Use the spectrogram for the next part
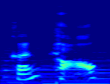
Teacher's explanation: hěn is originally a third tone, followed by hǎo which is also a third tone so hěn changes into a second tone · When two third tones are put together, the first third tone changes into a second tone. Remember, it changes into a second tone, not just actually pronounced as a second tone.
